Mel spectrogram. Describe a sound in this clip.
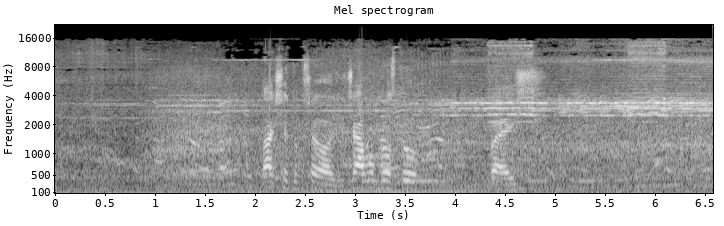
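Busy street traffic rumbles steadily outdoors.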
